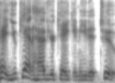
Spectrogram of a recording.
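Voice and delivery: plain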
